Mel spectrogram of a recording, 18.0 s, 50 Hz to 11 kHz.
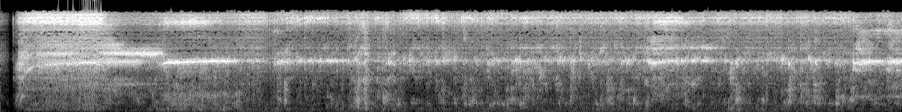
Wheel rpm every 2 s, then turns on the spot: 120, 210, 230, 230, 230, 230, 230, 230, 230.
none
